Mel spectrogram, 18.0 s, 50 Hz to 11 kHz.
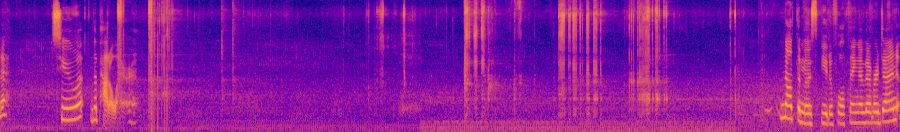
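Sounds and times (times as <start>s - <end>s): zip ties ratcheting clicks: 2.4s - 3.6s, 9.3s - 10.5s, 11.1s - 13.6s.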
